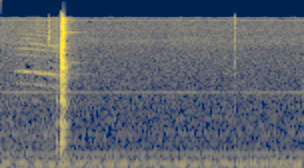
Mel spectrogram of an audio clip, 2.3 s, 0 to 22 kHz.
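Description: A click about half a second in as the toggle switch on a 100-amp battery load tester is thrown to put the load on the battery, followed by a faint steady hum while the load is applied.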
